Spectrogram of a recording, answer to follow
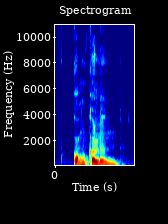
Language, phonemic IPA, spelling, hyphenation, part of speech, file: Dutch, /ˈkɔŋ.kə.lə(n)/, konkelen, kon‧ke‧len, verb, Nl-konkelen.ogg
- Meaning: 1. to engage in intrigue, to deceive, to act dishonestly 2. to screw around, to bungle, to fiddle around 3. to gossip, to tattle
